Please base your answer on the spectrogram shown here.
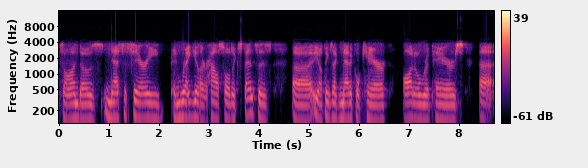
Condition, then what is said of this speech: No condition.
